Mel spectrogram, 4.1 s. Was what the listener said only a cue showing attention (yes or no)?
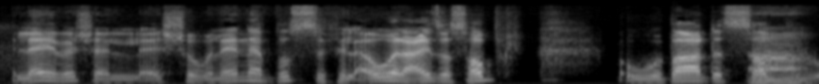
yes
